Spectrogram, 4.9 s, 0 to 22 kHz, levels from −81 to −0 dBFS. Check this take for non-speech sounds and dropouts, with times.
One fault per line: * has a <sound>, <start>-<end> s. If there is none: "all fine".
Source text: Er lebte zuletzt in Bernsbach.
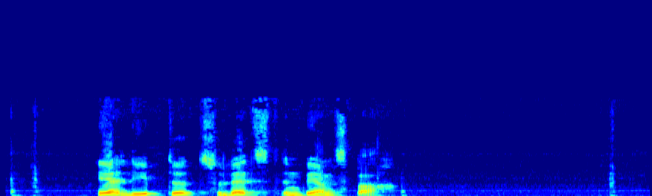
all fine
